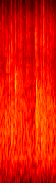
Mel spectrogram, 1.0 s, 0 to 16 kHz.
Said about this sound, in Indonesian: Tepuk tangan dulu dong, 800 loh.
